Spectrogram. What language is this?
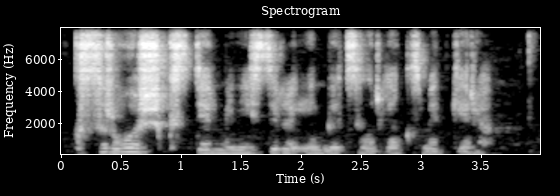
Kazakh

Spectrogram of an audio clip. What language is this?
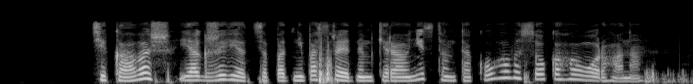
Belarusian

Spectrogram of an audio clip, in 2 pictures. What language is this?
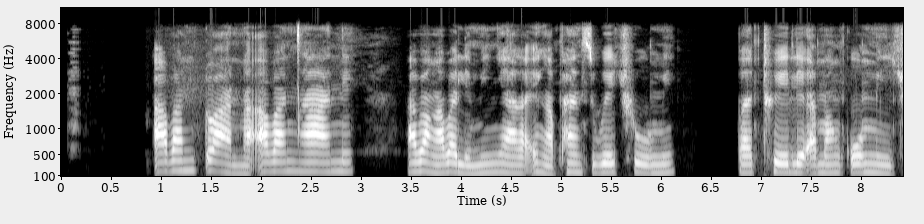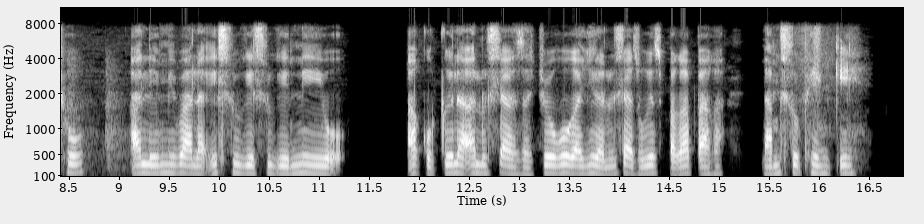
North Ndebele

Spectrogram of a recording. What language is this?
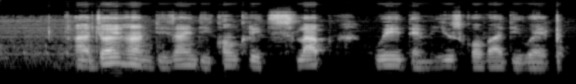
Nigerian Pidgin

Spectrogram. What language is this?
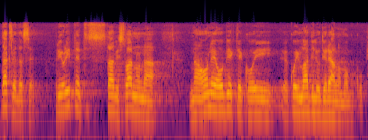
Croatian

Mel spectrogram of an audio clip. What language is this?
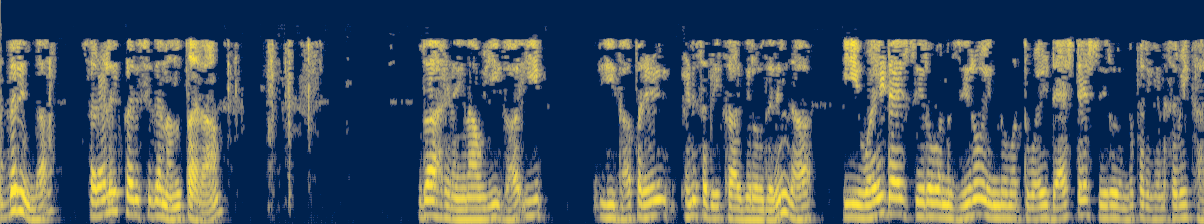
Kannada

